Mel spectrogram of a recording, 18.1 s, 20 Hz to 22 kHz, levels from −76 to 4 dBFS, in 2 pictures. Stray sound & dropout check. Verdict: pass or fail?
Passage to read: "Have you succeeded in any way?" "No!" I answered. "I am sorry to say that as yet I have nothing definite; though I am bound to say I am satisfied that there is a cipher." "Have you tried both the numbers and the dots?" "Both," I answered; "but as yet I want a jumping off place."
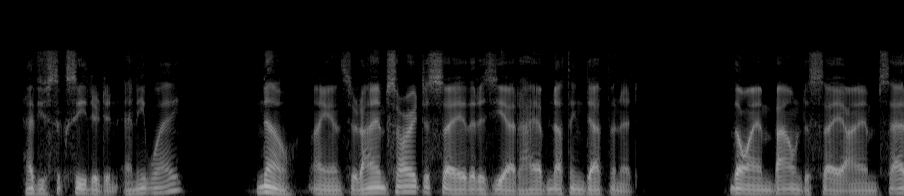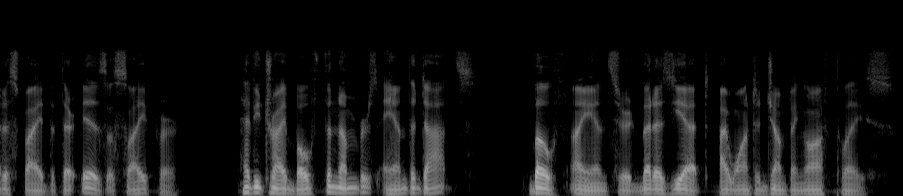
pass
